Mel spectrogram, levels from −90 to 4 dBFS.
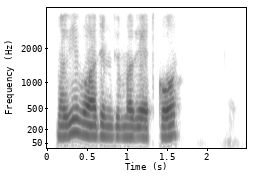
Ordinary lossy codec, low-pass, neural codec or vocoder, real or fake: none; 3.6 kHz; codec, 16 kHz, 2 kbps, FreqCodec, smaller model; fake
